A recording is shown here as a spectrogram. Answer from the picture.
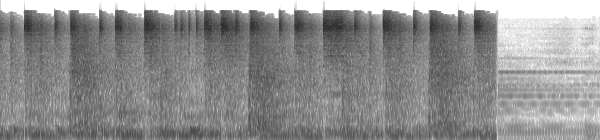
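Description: A band playing live, with a drum kit's cymbals and drums striking steadily over bass and other pitched instruments. The music cuts off suddenly about five seconds in, leaving only a faint held tone.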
